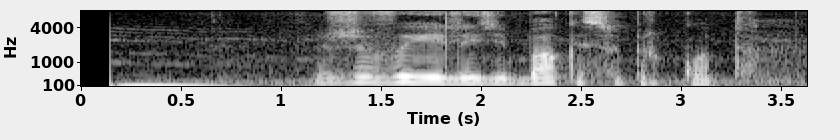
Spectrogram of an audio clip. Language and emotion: Russian, neutral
